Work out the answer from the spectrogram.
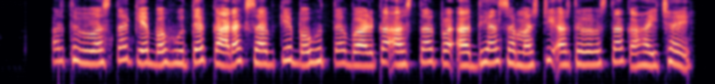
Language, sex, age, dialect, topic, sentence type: Magahi, female, 18-24, Western, banking, statement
